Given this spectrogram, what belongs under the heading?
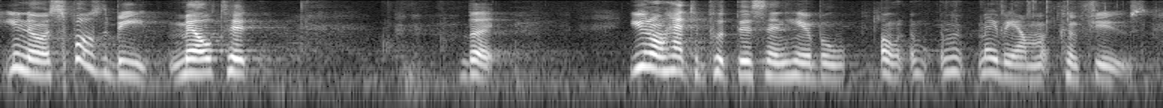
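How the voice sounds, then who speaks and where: A middle-aged female chef with a medium-pitched, slightly bright voice gives a live cooking demo to an audience. Wearing a headset mic on a stage in a large indoor hall, she's playful and teasing with the crowd, and the audio has a big hall's long reverb.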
